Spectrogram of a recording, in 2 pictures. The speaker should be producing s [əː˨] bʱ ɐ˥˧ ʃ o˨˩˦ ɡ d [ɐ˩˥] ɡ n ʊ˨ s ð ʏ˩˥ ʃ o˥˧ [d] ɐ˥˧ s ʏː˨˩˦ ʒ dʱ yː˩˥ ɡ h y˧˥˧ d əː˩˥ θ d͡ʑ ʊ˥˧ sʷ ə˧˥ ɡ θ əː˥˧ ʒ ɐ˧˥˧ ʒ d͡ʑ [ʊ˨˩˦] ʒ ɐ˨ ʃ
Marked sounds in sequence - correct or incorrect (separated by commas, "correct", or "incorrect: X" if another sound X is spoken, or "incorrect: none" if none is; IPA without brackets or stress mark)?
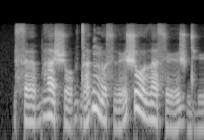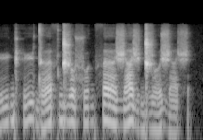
correct, correct, incorrect: ð, correct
